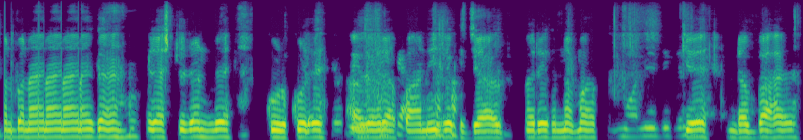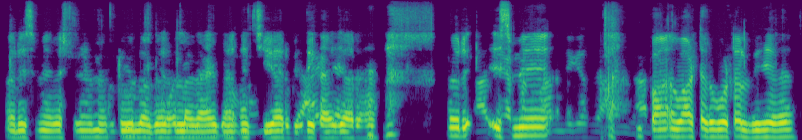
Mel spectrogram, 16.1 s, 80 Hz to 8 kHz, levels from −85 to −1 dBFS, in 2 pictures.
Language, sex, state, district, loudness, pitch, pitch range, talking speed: Hindi, male, Chhattisgarh, Raigarh, -14 LUFS, 145 Hz, 140-155 Hz, 125 wpm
